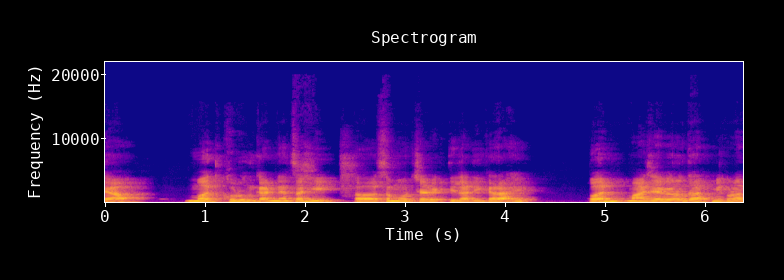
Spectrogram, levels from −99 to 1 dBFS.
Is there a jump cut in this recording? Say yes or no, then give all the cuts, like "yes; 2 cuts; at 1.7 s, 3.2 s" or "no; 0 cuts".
no; 0 cuts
